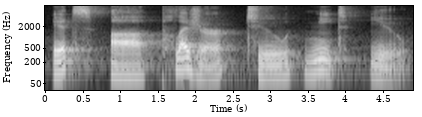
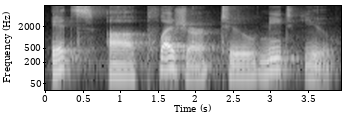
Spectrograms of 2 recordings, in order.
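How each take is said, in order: No difference in how they are said.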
